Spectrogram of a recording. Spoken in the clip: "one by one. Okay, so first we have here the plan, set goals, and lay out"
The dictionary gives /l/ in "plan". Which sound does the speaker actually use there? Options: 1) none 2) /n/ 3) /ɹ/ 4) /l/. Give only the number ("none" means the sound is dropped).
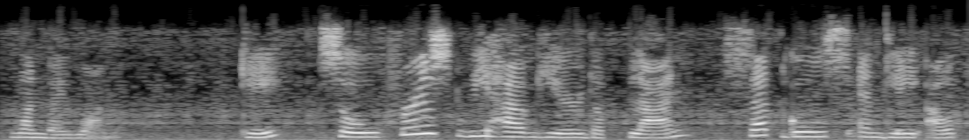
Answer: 4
